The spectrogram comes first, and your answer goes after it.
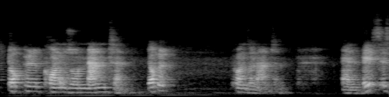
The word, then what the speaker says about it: Doppelkonsonanten: This is called Doppelkonsonanten. Doppelkonsonanten.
